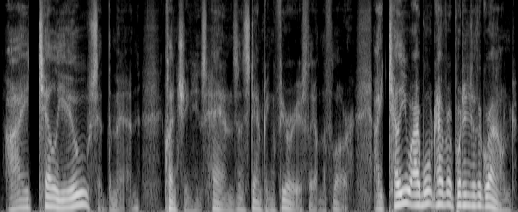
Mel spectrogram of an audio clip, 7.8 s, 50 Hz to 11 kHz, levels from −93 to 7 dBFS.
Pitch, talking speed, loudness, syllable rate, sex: 120 Hz, 195 wpm, -19 LUFS, 4.7 syllables/s, male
